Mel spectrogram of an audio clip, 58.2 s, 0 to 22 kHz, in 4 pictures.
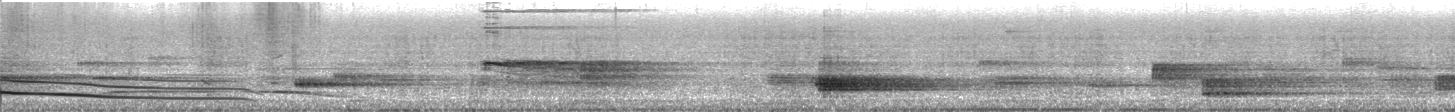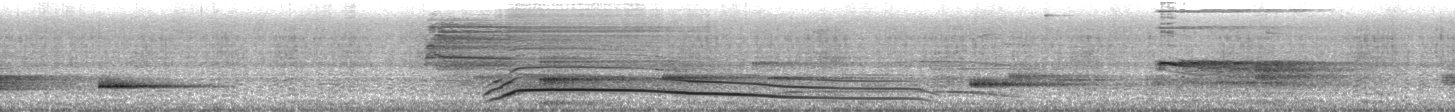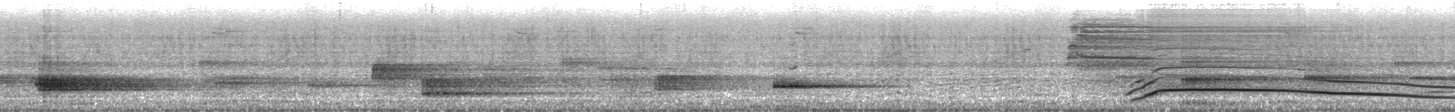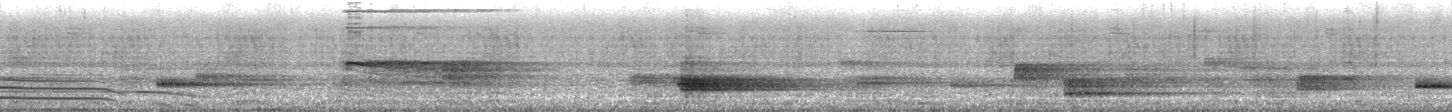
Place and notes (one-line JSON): {"title": "Alnwick Gardens, Alnwick, UK - Wind to play ...", "date": "2017-09-25 12:30:00", "description": "Wind to play ... please turn the handle gently ... thank you the Fairy Queen ... and thats what you get ... Alnwick Gardens ... part of the Garden of Fairy Tales feature ... open lavalier mics clipped to a sandwich box ... background noise ... some gentle winding can heard in the background ...", "latitude": "55.41", "longitude": "-1.70", "altitude": "61", "timezone": "Europe/London"}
